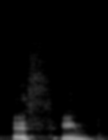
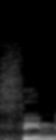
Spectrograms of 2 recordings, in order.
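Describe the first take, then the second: First: It is said as the letter S, then in. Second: It is said as the single word sin. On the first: The speaker calls it right. "It is S in" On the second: The speaker calls it wrong. "Don't pronounce it as sin"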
